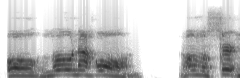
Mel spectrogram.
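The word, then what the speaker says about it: או: It's just pronounced O, means or.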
